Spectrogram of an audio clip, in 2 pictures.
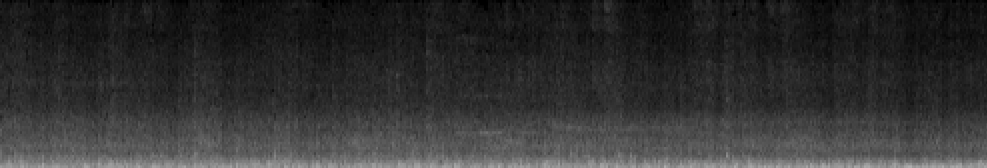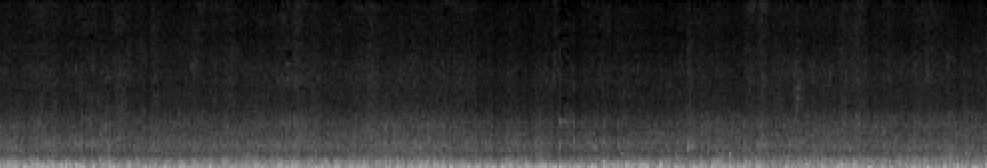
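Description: JR Freight container train rolling past, its loaded container wagons making a loud, steady rumble on the rails.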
